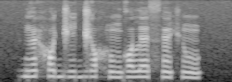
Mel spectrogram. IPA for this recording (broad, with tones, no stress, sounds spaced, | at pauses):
ɡ ɛ̃˧ h ɔ˧ d͡ʒ i˨ d͡ʒ ɔ˧ h ũ˨ ɡ ɔ˧ l ɛ˧ s ɛ̃˨ ʃ ũ˨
